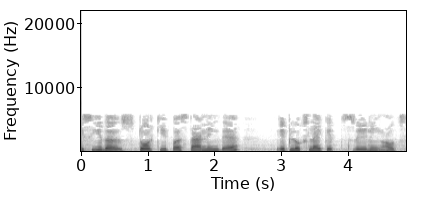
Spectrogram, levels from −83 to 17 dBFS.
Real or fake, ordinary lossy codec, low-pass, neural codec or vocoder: real; MP3, 24 kbps; 7.2 kHz; none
